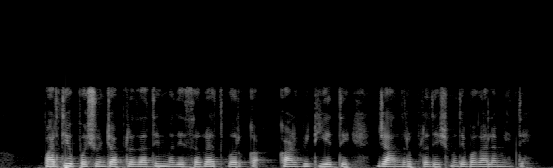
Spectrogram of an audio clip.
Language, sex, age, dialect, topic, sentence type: Marathi, female, 46-50, Northern Konkan, agriculture, statement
